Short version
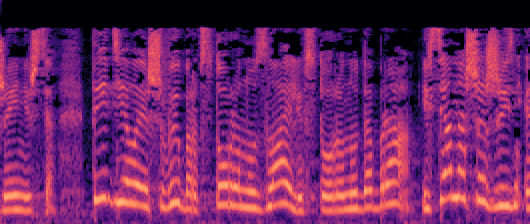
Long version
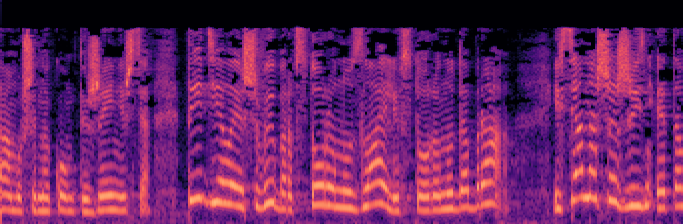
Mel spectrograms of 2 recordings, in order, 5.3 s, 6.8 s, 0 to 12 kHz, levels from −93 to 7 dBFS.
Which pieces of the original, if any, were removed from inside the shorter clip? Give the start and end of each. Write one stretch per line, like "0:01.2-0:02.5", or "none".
0:05.1-0:05.5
